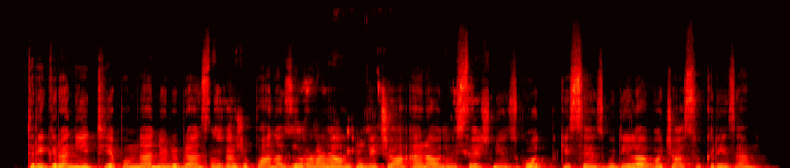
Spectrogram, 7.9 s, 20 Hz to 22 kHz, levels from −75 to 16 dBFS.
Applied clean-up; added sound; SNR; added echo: neural mask model Resemble Enhance denoiser.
